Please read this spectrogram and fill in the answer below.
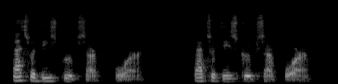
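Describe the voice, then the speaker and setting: This woman's voice comes through with a quiet background behind it. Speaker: group coaching session leader. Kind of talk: group video call. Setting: video call. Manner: warm, encouraging. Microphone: webcam.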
